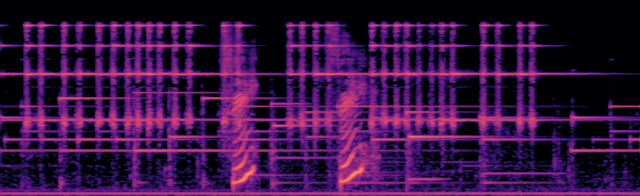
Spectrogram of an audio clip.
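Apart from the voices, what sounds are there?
tricycle bell ringing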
